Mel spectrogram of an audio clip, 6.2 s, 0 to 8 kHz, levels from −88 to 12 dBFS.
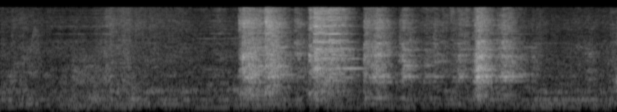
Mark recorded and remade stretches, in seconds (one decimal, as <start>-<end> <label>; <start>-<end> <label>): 0.0-0.5 recorded; 0.5-1.1 remade; 1.1-6.2 recorded

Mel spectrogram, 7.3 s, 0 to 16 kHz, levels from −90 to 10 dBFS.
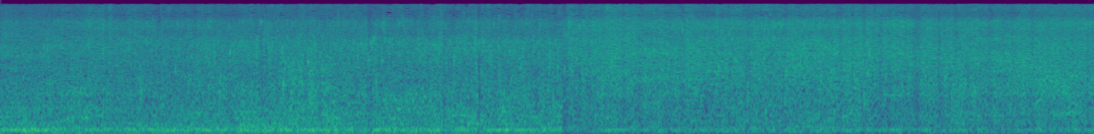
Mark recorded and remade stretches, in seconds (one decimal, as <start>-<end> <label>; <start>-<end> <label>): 0.0-1.0 remade; 1.0-4.0 recorded; 4.0-4.5 remade; 4.5-5.9 recorded; 5.9-7.3 remade

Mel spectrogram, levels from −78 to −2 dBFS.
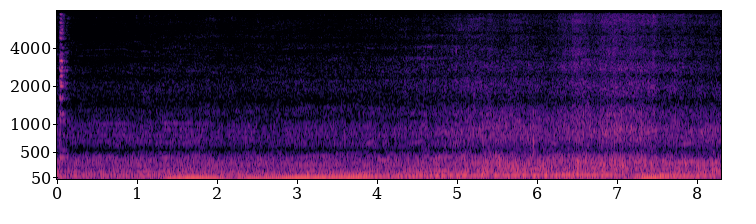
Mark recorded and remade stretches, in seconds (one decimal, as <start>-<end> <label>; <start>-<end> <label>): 0.0-8.3 recorded

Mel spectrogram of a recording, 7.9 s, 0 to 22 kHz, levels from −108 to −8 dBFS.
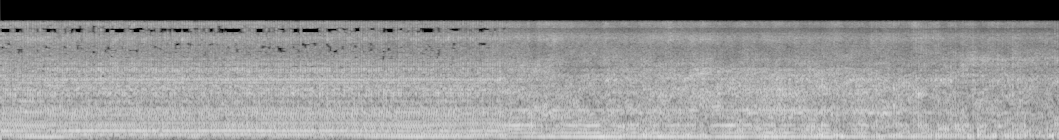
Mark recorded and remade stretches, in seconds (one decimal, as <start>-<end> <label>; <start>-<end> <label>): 0.0-3.8 recorded; 3.8-7.9 remade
